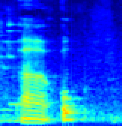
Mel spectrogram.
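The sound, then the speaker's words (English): A phone notification chime sounds as two quick tones, a longer ringing note followed by a shorter one, clear and bright over a faint background hum. “I'm getting notifications.”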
